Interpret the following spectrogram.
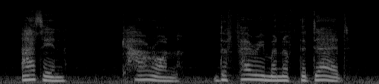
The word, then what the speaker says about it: Charon: It's just as you described it, only your pronunciation is a little off. The name you heard wasn't Karen. It was C-H-A-R-O-N, as in Charon, the ferryman of the dead.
